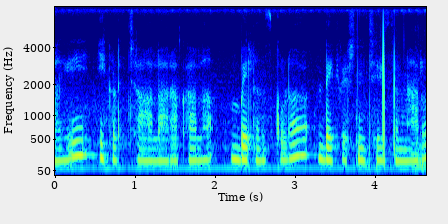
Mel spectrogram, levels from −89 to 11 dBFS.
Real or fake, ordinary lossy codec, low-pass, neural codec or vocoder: real; none; none; none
